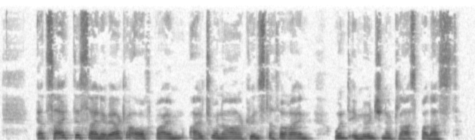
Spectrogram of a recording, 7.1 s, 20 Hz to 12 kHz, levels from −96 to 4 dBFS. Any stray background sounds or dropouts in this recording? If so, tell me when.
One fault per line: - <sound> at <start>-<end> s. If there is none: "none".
none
